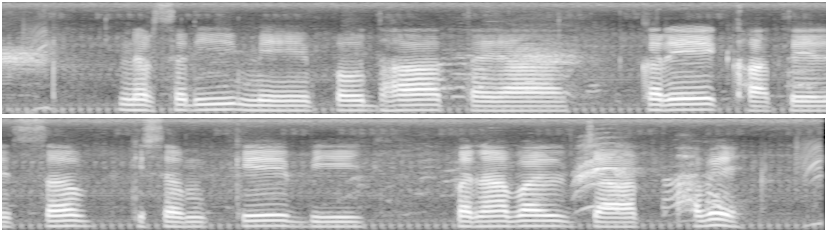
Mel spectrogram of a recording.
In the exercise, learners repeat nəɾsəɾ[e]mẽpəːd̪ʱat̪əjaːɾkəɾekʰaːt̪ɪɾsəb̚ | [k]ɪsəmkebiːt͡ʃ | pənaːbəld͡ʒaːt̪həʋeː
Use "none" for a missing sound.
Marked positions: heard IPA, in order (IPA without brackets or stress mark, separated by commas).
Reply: i, k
